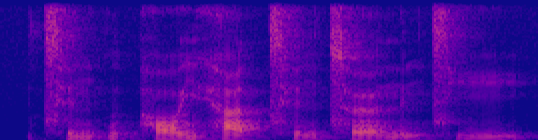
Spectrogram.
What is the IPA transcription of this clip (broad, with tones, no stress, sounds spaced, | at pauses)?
t͡sʰ ɪ˨ ŋ kʷ ɐ˧ t̚ h ɔː˨˧ j h aː˨ t̚ t͡sʰ ɪ˨ ŋ t͡sʰ œː˨˧ n̪ ɪ˨ ŋ t͡sʰ iː˨˩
